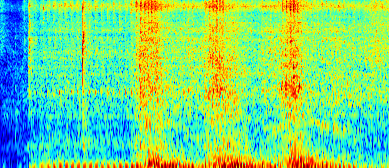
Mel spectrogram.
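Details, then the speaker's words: Honda fuel-injected motorcycle after resetting stored ECU fault codes with an SCS connector at the DLC: starts promptly and settles into a steady single-cylinder putter with a couple of light blips; idle sounds even and healthy. "dan motor kita Nyalakan insya Allah akan normal kembali"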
